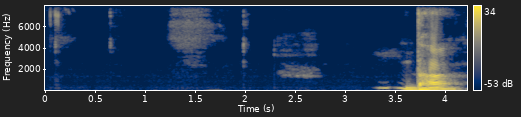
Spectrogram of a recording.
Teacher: महाप्राण है और घोष भी है और दंत है।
